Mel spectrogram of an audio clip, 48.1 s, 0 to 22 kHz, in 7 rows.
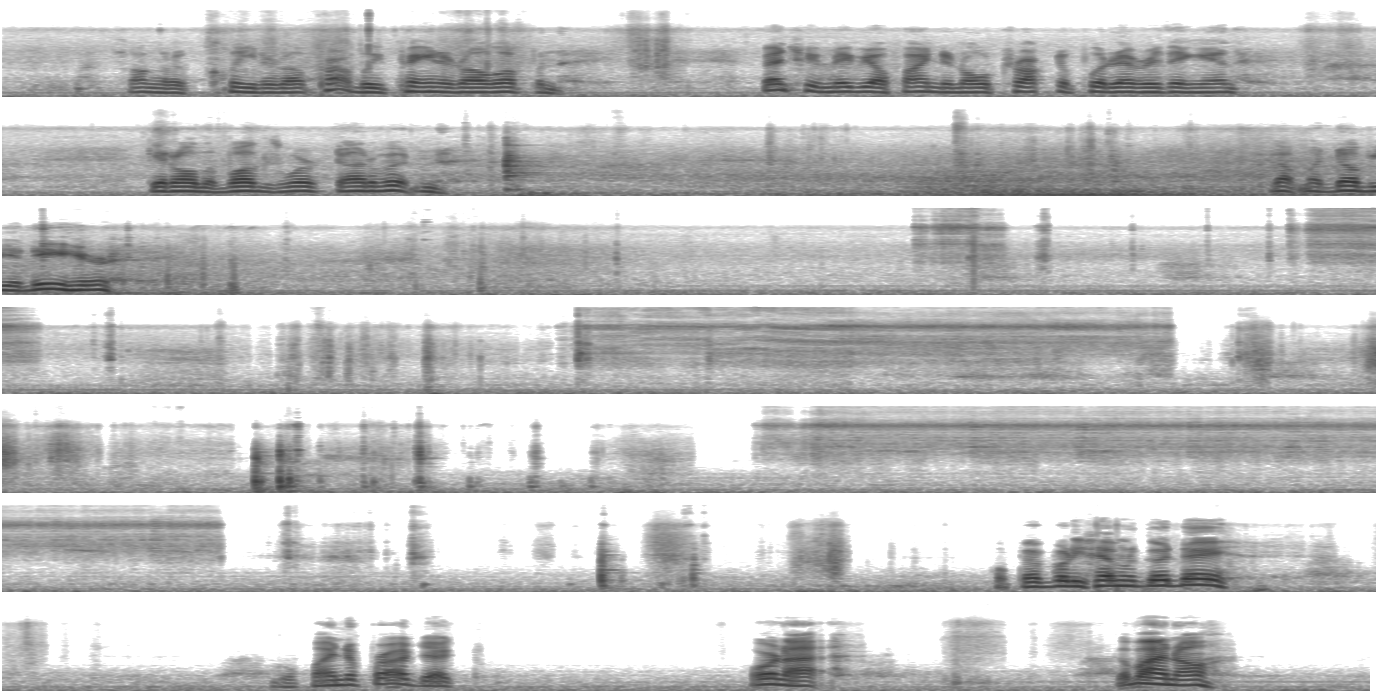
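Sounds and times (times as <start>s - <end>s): aerosol can spraying: 23.5s - 26.4s, 31.3s - 35.4s.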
